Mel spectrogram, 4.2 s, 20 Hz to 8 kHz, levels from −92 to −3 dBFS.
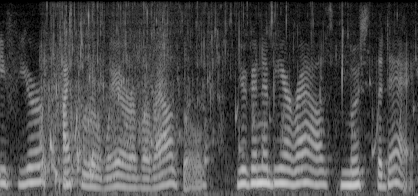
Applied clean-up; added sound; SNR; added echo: none; Drip / Trickle, dribble / Water / Splash, splatter; 12 dB; none.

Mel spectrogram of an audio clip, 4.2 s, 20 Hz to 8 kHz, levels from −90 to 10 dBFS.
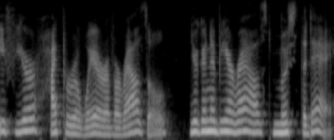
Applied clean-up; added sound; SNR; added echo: none; none; none; none.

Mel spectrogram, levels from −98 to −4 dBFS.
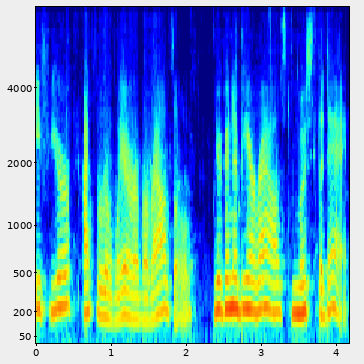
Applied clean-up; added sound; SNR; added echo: neural separator model SepFormer DNS4.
